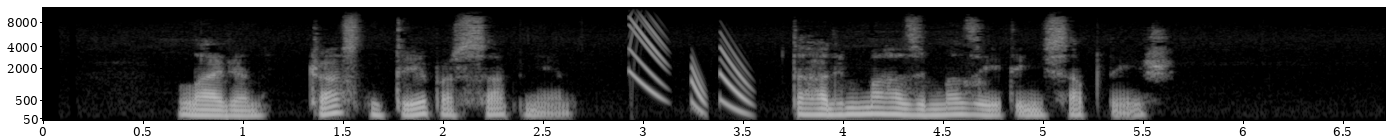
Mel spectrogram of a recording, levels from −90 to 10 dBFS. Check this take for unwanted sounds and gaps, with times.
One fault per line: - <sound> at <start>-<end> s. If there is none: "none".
- chirp at 2.9-3.6 s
